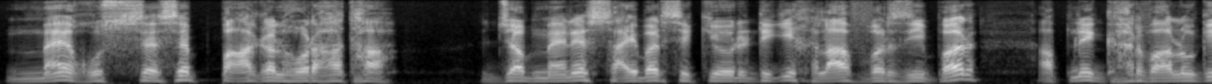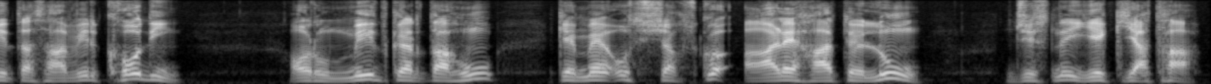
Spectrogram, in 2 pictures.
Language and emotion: Urdu, angry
